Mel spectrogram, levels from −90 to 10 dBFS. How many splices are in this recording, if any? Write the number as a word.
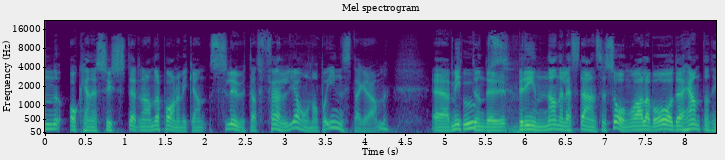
zero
